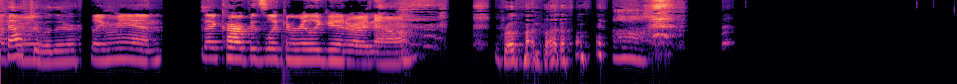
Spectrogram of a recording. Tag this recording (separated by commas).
Speech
